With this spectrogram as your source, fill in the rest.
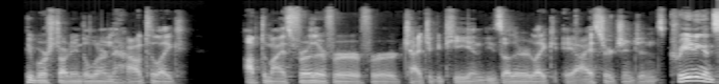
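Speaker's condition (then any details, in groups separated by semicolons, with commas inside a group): No condition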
